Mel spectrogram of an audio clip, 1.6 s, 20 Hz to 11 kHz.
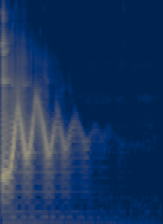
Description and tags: jaw harp19
Jaw harp sound
Recorded using an SM58, Tascam US-1641 and Logic Pro
silly, boing, funny, jaw, twang, harp, bounce, doing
